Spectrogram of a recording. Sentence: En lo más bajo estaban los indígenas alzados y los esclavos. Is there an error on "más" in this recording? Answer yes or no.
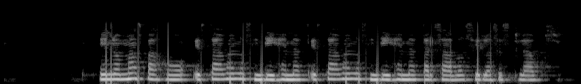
no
